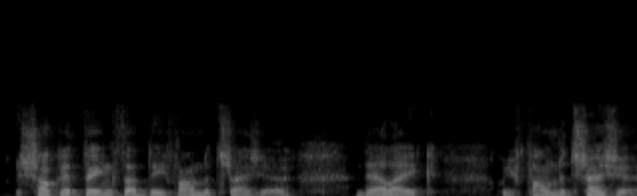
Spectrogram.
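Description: The background is quiet as a man speaks. His pitch varies in an ordinary way. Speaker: reviewer. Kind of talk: casual video review narration. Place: home room.

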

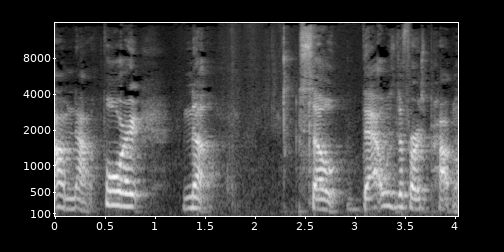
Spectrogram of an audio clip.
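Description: A woman's voice at a moderate pace, with ordinary pitch variation. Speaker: vlogger sharing birth story. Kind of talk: casual vlog chat. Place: home room.

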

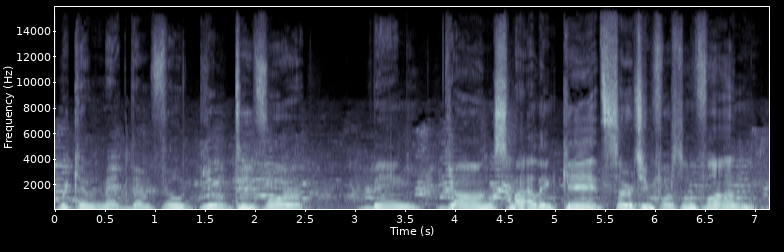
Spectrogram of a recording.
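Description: A man talks at a very slow pace in a cartoonish character voice pitched high. Clear background noise runs behind him. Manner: soothing, patient, gently reasoning.

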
